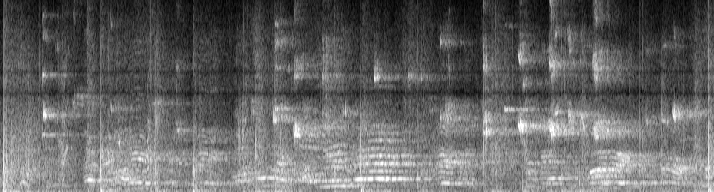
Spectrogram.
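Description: Sneakers squeak sharply on the gym floor.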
